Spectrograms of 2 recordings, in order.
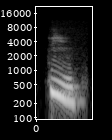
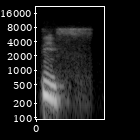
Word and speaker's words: teeth: Jadi teeth. Tapi dihati-hati lagi. Lebih dihati-hati lagi, pronounce-nya jangan sampai terdengar seperti tis. Karena banyak yang mencoba seperti pronounce-nya itu seperti tis gitu.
